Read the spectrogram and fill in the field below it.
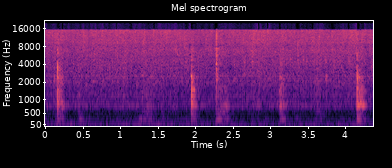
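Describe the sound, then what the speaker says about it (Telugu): Semolina upma with vegetables stirred and fried in a pan, with a low steady sizzle and a few sharp scraping clicks of the spoon at irregular intervals, close up and alone. "ఇలా ఫ్రై చేస్తూనే ఉండాలి కంటిన్యూస్గా"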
